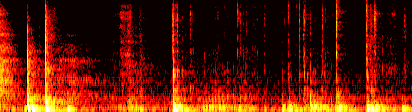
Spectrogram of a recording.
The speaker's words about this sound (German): Tippen, Frage gucken, gleichzeitig in die Tastatur finden.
